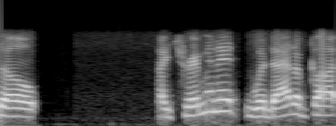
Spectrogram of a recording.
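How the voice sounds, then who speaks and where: He is a man with a fairly high pitch and a plain, everyday voice. His intonation is lively, and his pace is fairly quick. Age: 60s. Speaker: caller, landscaper. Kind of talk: radio call-in question. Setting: phone call. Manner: casual, talkative.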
